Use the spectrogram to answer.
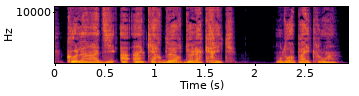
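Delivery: high-pitched, keen reckoning; eager teenage Armand. Acted. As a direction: lead the search like an excited teen. (ado impatient, sur une piste)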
